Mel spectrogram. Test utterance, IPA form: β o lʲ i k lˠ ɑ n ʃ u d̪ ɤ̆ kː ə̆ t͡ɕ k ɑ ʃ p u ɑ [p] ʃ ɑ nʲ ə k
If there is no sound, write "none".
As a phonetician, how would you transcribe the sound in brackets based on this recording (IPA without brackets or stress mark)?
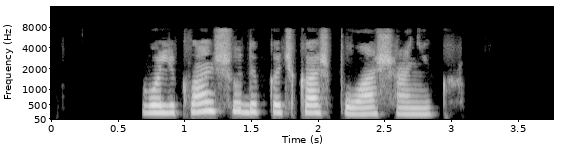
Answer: none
